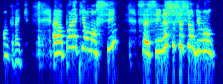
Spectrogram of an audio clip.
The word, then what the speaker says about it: chiromancie: C'est pour ça qu'on ne dit pas chiromancie ou chirologie, comme on pourrait le croire pour chirurgien. Non, non, non. On dit chiromancie, chirologie, comme un chiropracteur aussi.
